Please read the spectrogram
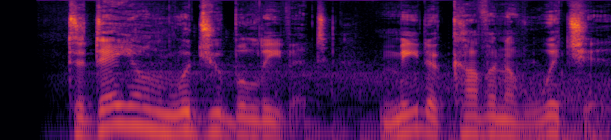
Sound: voiceover

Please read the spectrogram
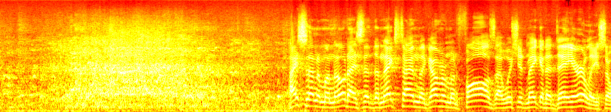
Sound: laughter

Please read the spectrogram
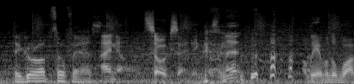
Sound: laughing

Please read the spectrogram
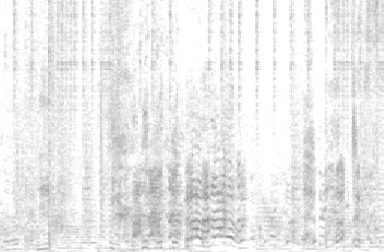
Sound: laughter

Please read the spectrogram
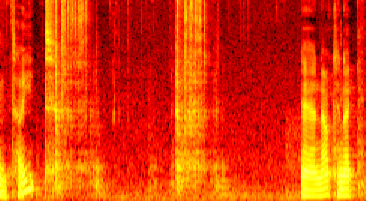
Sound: bolts turning

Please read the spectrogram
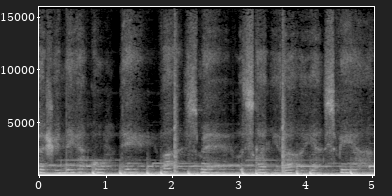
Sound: two tongues loudly scolding

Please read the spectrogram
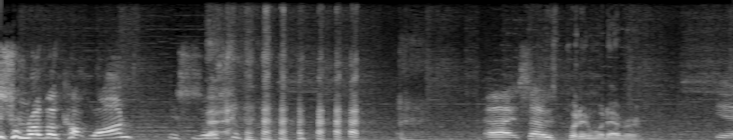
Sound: laugh

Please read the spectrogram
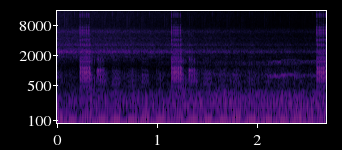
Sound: ominous rumbling; goulish breathing

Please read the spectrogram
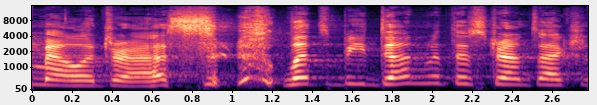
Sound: laughter

